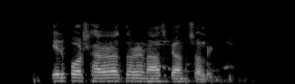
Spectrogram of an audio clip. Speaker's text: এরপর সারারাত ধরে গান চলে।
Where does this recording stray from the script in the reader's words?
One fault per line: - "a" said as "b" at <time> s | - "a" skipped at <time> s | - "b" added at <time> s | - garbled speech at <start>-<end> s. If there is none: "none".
- "নাচ" added at 1.4 s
